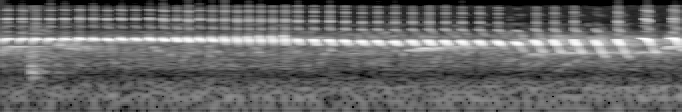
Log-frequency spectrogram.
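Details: White-rumped shama song played as master training material for caged birds, in the rapid 'tembakan' style: a fast buzzy trill of evenly repeated notes for over three seconds, dropping slightly in pitch and ending in choppier, rougher pulses.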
